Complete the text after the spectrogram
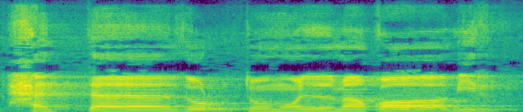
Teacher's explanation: Ha ni nipis pula. Yang zur tafkhim.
